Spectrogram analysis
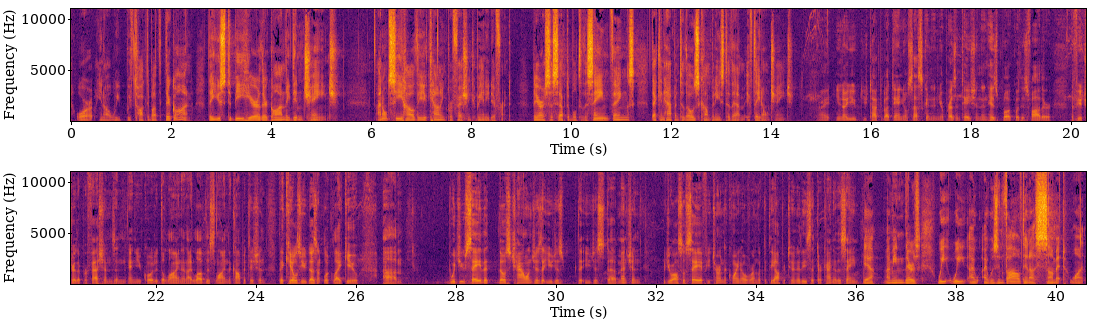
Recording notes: Live Broadcast at the The IPBC IGNITE Conference.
